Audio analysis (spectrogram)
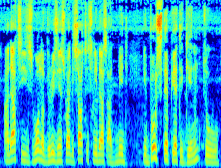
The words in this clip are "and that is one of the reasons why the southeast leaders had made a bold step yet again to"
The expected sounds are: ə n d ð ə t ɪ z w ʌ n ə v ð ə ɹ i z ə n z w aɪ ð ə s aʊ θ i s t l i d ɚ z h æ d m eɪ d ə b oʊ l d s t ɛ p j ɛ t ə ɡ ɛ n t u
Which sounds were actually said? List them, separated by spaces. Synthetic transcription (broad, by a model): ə n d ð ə t ɪ z w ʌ n ə v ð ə ɹ i z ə n s w aɪ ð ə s aʊ s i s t l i d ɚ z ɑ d m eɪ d ə b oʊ d s t ɛ p j ɛ t ə ɡ ɛ n t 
